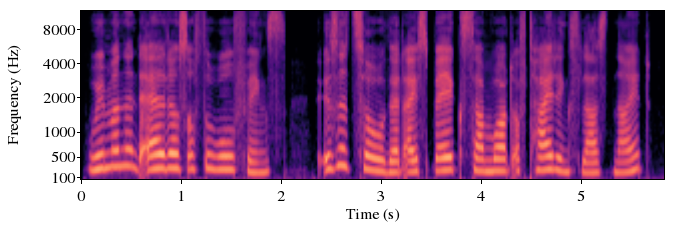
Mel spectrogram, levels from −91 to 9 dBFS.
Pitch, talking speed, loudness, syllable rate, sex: 250 Hz, 175 wpm, -17 LUFS, 4.6 syllables/s, female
